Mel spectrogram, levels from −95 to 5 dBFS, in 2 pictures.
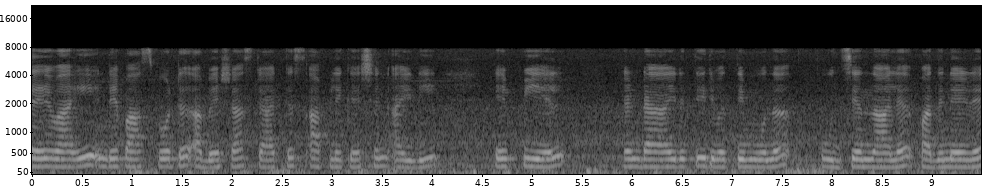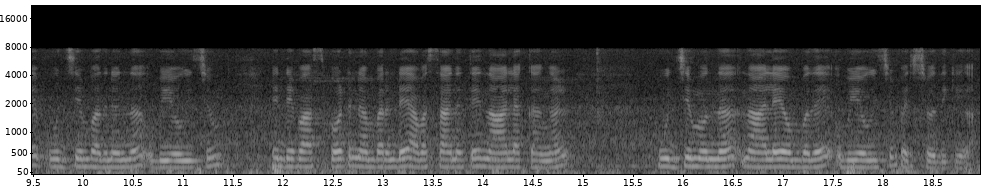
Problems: constant background noise, low volume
